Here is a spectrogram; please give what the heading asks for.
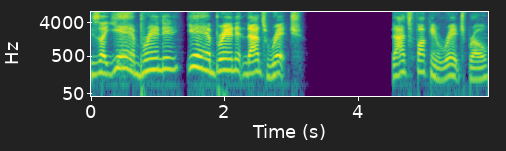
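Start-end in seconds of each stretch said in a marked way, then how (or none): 0.3-2.3 repeated, high, yelled-out cry. Retelling a movie scene where a man yells out a name: imitating someone yelling out. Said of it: "he starts yelling out Brandon's name".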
